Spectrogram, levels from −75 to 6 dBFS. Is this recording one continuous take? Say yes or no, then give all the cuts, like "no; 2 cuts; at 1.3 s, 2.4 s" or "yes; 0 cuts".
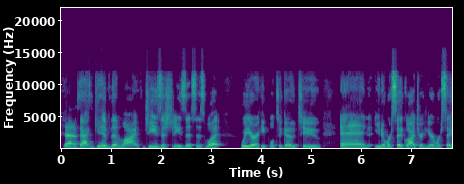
no; 2 cuts; at 2.2 s, 3.9 s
